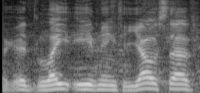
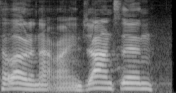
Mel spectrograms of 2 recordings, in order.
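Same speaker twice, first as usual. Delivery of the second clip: ordinary talk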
